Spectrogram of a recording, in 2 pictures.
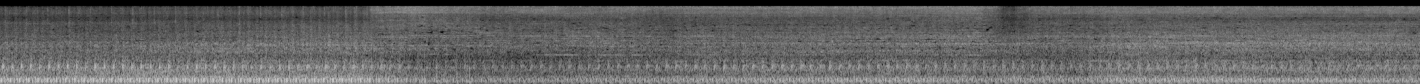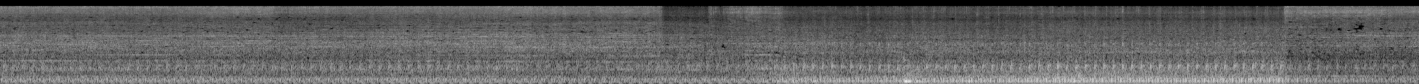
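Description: Homemade bandsaw sawmill running steadily, its blade ripping lengthwise through a teak log, with a single sharp knock about two-thirds of the way through.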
